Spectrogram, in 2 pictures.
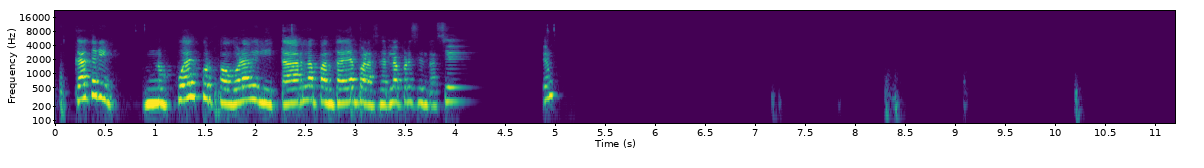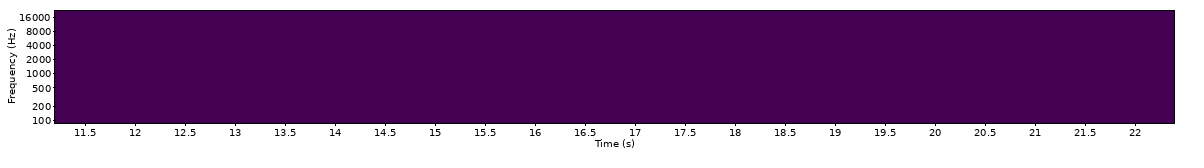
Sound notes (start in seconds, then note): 3.9 silence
